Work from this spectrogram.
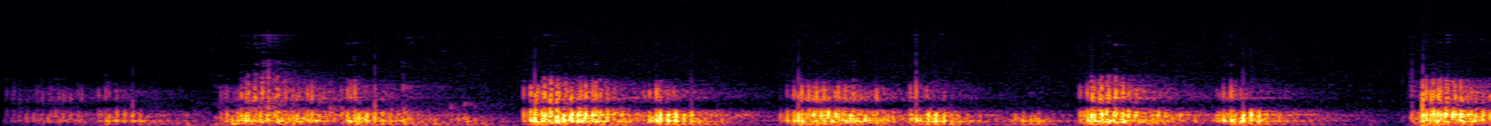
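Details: Domestic cat purring while resting, with an added reverb effect. A low, rumbling purr comes in about seven steady pulses, each swelling and fading as the cat breathes in and out, with short quiet gaps between them.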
